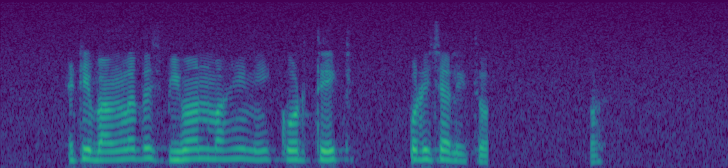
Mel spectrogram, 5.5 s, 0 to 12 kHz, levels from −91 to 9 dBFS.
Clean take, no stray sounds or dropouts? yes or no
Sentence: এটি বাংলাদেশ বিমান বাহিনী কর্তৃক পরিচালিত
yes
